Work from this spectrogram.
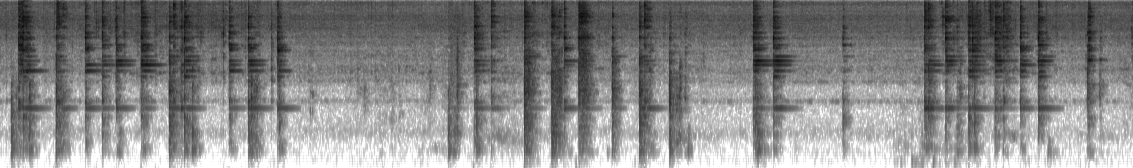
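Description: Lamb and winter melon stirred in a pan, a spatula clanking and scraping against the metal in quick bursts of rhythmic strokes, separated by short quiet pauses, close and clear.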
